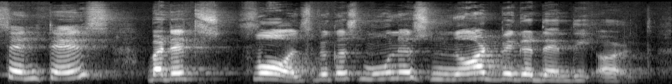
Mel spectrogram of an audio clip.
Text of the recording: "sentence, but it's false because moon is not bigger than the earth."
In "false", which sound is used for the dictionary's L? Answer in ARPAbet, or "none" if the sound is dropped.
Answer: L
